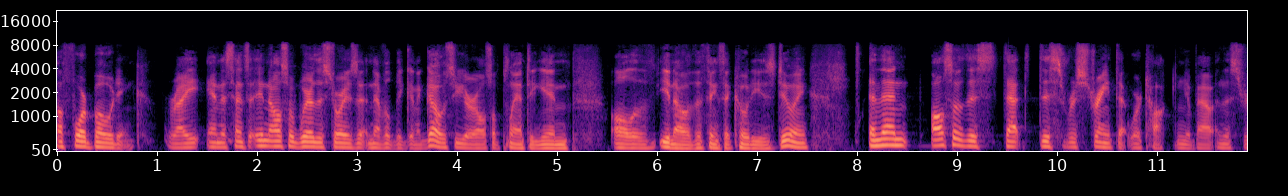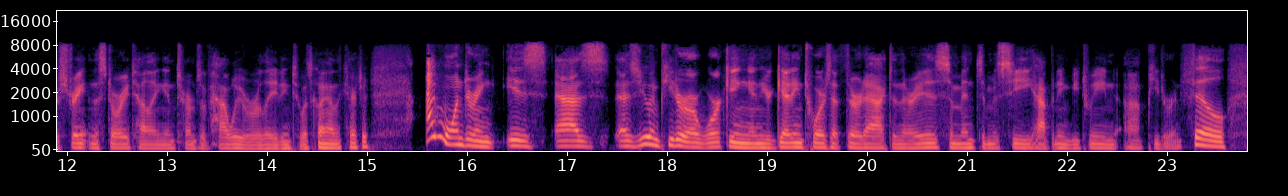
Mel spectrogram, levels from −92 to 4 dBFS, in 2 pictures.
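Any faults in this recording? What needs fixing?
Two spots show a lost packet rebuilt from error correction, at 13.87 to 13.89 s (20 ms) and at 21.19 to 21.37 s (100 ms, which fits a run of five 20 ms packets). The speech stays continuous but turns briefly rough and noisy, because the decoder played the low-bitrate Opus copy carried in the following packet. Plain loss concealment would instead smear or repeat the preceding sound, or fade it out. Reducing packet loss on the network path would prevent it.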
